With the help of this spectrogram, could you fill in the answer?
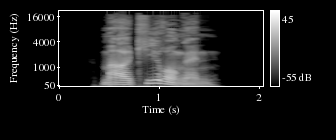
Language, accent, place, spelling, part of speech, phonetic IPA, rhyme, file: German, Germany, Berlin, Markierungen, noun, [maʁˈkiːʁʊŋən], -iːʁʊŋən, De-Markierungen.ogg
- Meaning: plural of Markierung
